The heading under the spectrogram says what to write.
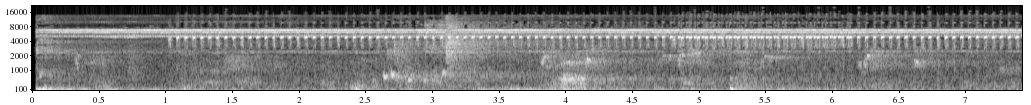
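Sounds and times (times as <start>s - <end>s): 
Phyllobates lugubris calling: 0.0s - 7.4s.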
